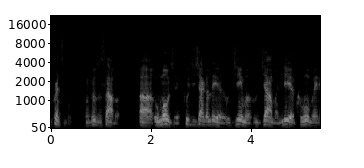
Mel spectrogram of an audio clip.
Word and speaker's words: Kujichagulia: We got Kujichagulia, and it sounds just like it's spelled, Kujichagulia, phonetic, self-determination, that we define ourselves, we name ourselves, we speak for ourselves, and we build for ourselves.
